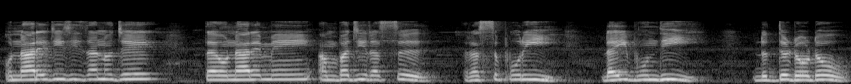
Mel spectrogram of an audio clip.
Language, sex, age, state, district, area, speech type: Sindhi, female, 18-30, Gujarat, Surat, urban, spontaneous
